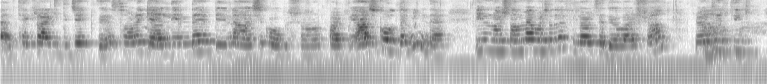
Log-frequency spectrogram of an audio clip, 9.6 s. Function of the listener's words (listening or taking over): listening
